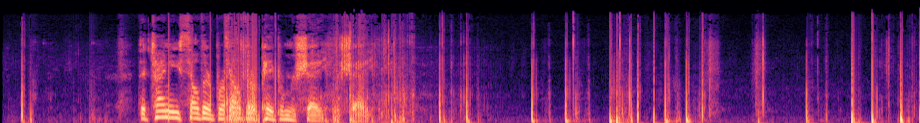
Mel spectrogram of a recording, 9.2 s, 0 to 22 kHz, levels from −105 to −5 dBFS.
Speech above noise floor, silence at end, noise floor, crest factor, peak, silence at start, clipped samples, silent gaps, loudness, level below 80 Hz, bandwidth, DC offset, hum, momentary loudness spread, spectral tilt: 44 dB; 0.1 s; -61 dBFS; 20 dB; 0 dBFS; 0.2 s; under 0.1%; none; -21 LUFS; -36 dBFS; 14.5 kHz; under 0.1%; none; 20 LU; -5.5 dB/octave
